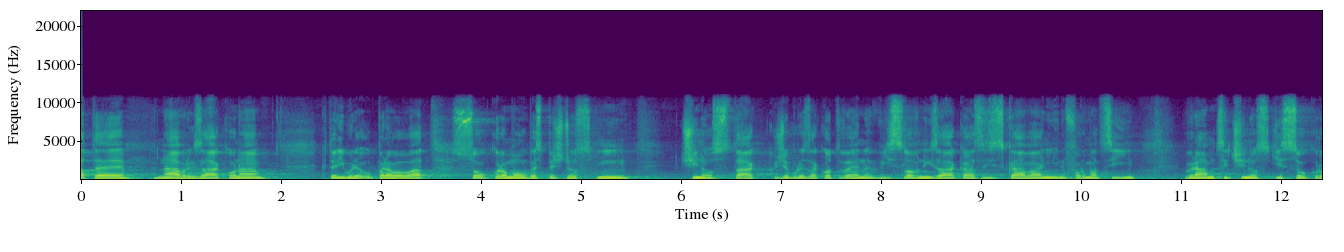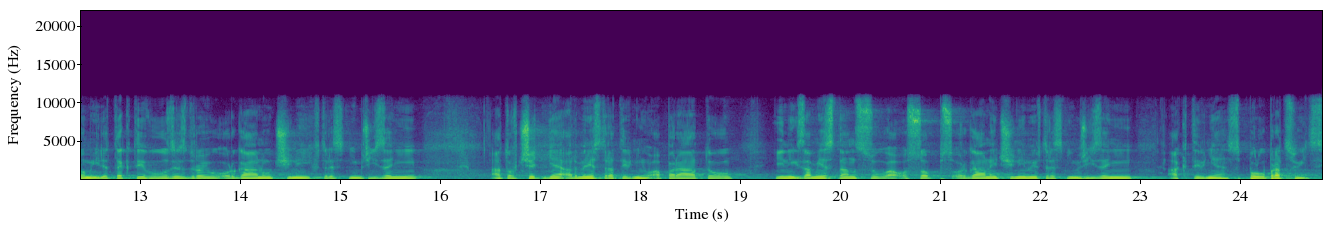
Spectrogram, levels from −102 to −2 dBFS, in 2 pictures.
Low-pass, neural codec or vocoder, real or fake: 10.8 kHz; none; real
